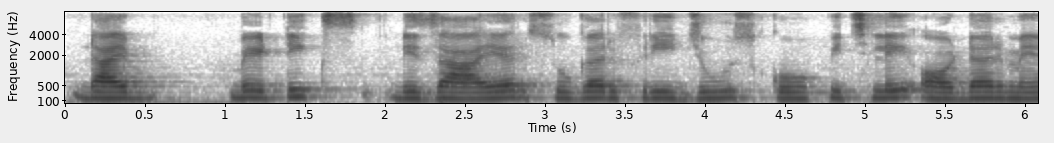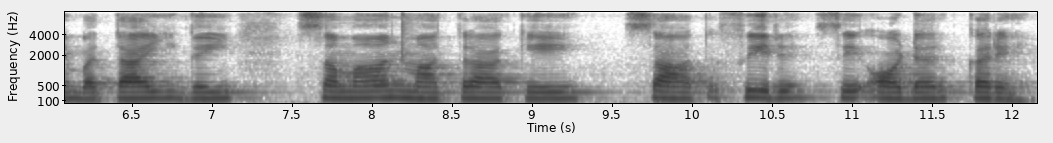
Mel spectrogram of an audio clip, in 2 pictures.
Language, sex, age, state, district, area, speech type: Hindi, male, 60+, Rajasthan, Jodhpur, rural, read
